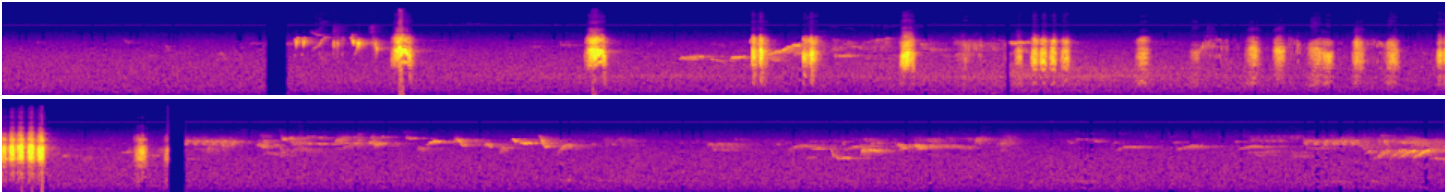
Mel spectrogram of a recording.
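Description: Eurasian magpie calling: a run of loud, short, harsh calls, the loudest near the middle. After a break, softer twittering birdsong from small birds follows.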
